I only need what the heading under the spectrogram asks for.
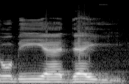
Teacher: بيدي الياء هنا مشددة عندما نقف عليها مع شيء من النبر حتى نبين أن هذا الحرف مشدد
